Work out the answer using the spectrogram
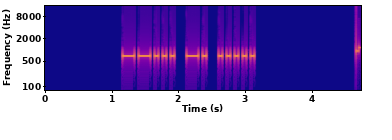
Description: Morse code, heard as a keyed tone, about 20 wpm, 700 Hz. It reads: 7N5
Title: Three Letter-Number Combinations - 20wpm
